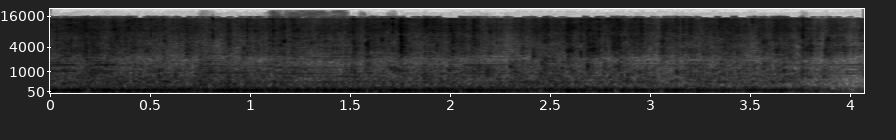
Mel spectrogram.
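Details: Washing machine repaired for leaking and rough noise: steady low drum hum with water swishing, no grinding or knocking; running smoothly.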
